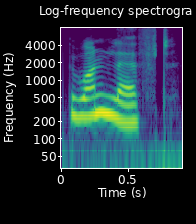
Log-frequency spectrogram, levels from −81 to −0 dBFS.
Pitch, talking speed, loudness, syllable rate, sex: 235 Hz, 195 wpm, -14 LUFS, 5.2 syllables/s, female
